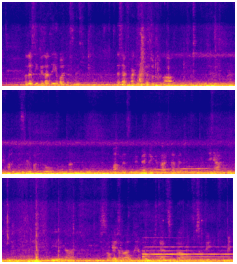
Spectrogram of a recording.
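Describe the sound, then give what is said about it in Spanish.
Steady low rumble of a metro train ride with a thin tonal whine and occasional rattles, continuous throughout, with voices in the background. “En este momento me acompañáis con el metro, otros caminos.”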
